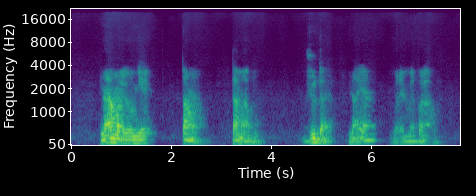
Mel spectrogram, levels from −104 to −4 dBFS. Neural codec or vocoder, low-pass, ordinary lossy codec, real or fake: codec, 44.1 kHz, 2.6 kbps, DAC; 19.8 kHz; none; fake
